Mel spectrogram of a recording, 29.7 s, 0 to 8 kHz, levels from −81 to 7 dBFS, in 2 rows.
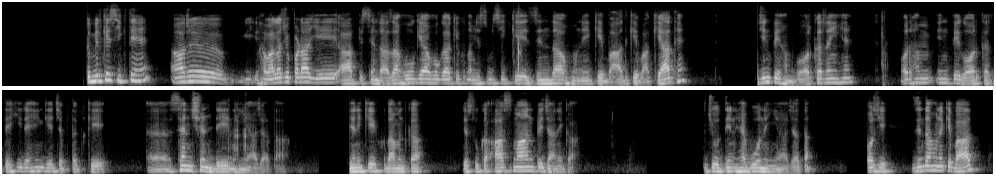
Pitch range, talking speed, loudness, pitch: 110-140 Hz, 145 wpm, -19 LUFS, 120 Hz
